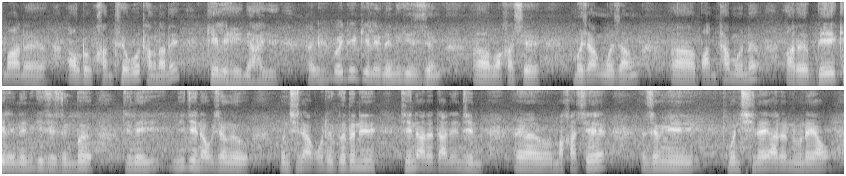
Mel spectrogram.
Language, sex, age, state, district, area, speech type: Bodo, male, 45-60, Assam, Chirang, rural, spontaneous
